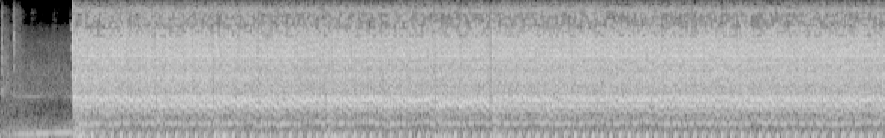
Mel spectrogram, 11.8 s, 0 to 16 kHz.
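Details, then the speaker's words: Grady White 282 boat, hurricane-damaged, engine long unstarted: steady fast cranking about four beats a second, no firing; no fuel pressure, high-pressure fuel pump tested, spray in throttle bodies gave a bang. "no it won't run I think we are gonna have to take the pump apart um there's like no fuel pressure at all"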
